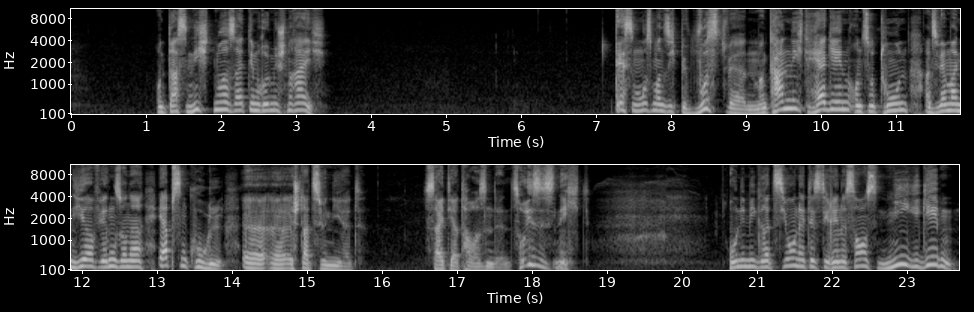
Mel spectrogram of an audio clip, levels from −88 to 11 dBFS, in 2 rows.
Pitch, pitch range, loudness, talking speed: 185 Hz, 150-215 Hz, -18 LUFS, 115 wpm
